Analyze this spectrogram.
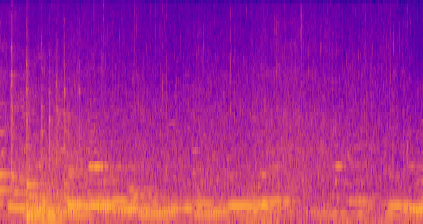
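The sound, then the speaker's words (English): Low, breathy organ-like tones swell and overlap irregularly as waves push through pipes beneath stone steps, with steady sloshing water throughout and no voices. “It was fascinating to listen to the sound coming from beneath and between the stairs leading down to the water.”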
